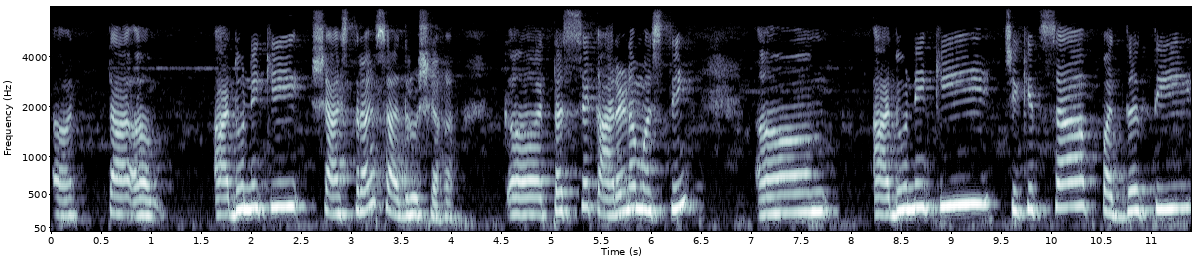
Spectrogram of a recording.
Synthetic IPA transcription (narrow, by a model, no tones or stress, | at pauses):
t̪a | ad̪ʱunikiɕast̪ɾəsad̪ɾuɕəɦə | t̪əsːekaɾɳəməst̪i | ad̪ʱunikiːt͡ɕikit̪sapəd̪ʱːət̪iː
